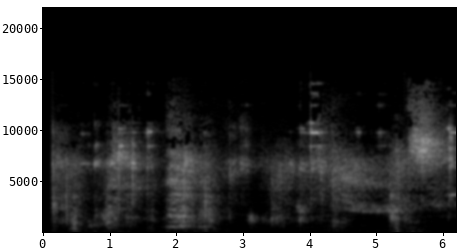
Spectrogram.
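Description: Macaque calls: a string of short, irregular squeals and cries, loudest about two seconds in.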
